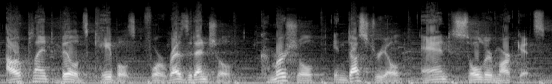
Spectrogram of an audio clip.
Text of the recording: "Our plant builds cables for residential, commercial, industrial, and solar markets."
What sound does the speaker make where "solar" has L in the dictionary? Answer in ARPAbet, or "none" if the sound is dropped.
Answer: L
